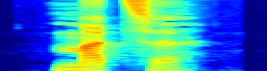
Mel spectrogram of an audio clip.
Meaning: 1. matzo 2. plural of Matz
- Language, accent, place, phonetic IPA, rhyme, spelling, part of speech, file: German, Germany, Berlin, [ˈmat͡sə], -at͡sə, Matze, noun / proper noun, De-Matze.ogg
